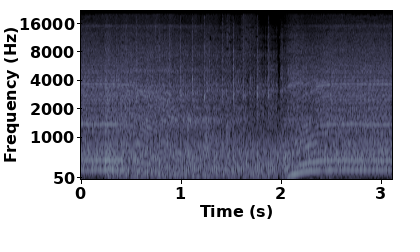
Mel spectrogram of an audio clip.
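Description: A chainsaw removing a tree stump in Farming Simulator 22, its engine droning loudly and continuously throughout, revving up again near the end.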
